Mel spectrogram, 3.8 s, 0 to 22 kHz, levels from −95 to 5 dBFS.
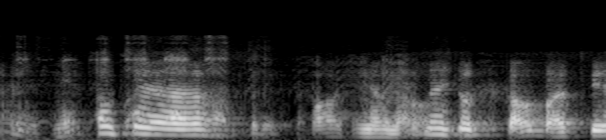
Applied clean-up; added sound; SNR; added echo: neural mask model DeepFilterNet 3.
